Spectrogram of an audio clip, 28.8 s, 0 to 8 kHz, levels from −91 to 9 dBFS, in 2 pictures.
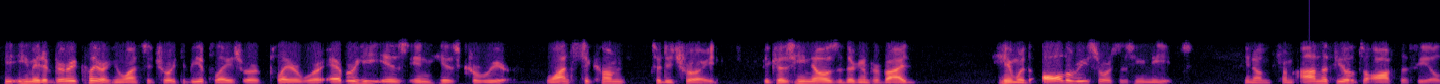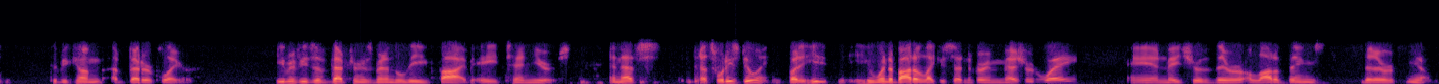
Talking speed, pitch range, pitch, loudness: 215 wpm, 115-145 Hz, 130 Hz, -25 LUFS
